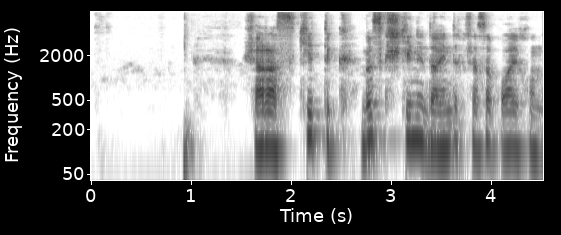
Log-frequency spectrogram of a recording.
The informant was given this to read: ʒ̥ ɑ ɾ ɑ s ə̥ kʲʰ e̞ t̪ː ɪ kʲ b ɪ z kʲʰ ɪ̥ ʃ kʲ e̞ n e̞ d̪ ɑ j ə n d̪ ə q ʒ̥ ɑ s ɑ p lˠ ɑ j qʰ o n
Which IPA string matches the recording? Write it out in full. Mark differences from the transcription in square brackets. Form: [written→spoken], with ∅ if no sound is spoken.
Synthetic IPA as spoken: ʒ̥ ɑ ɾ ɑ s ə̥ kʲʰ e̞ t̪ː ɪ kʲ b ɪ z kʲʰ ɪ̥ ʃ kʲ e̞ n e̞ d̪ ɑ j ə n d̪ ə q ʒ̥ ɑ s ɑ p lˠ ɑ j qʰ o n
